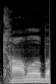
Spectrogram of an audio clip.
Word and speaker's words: Kamala: It's Kamala, by the way, and the fact that you mispronounce her name.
